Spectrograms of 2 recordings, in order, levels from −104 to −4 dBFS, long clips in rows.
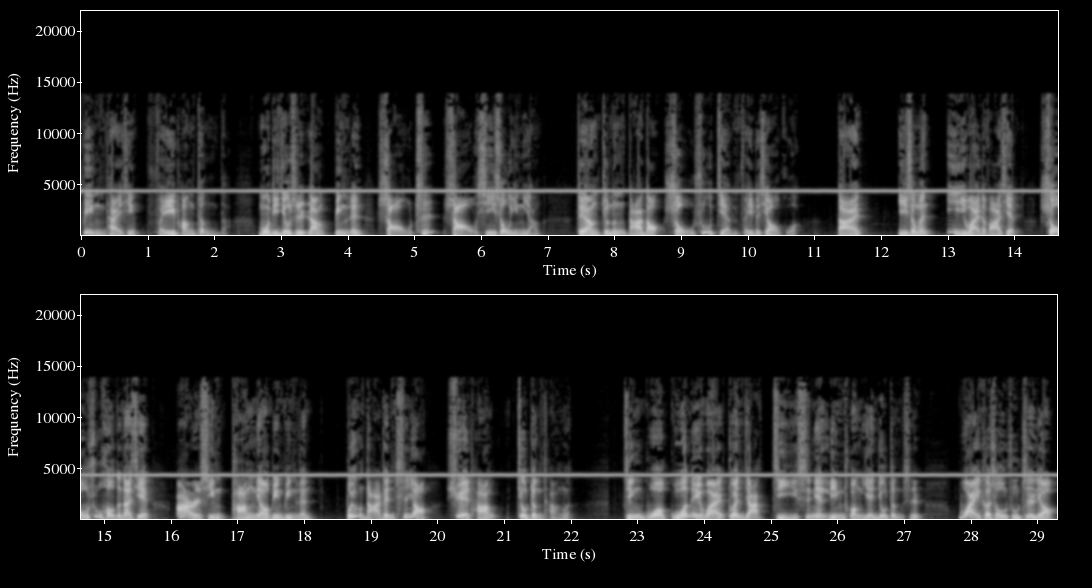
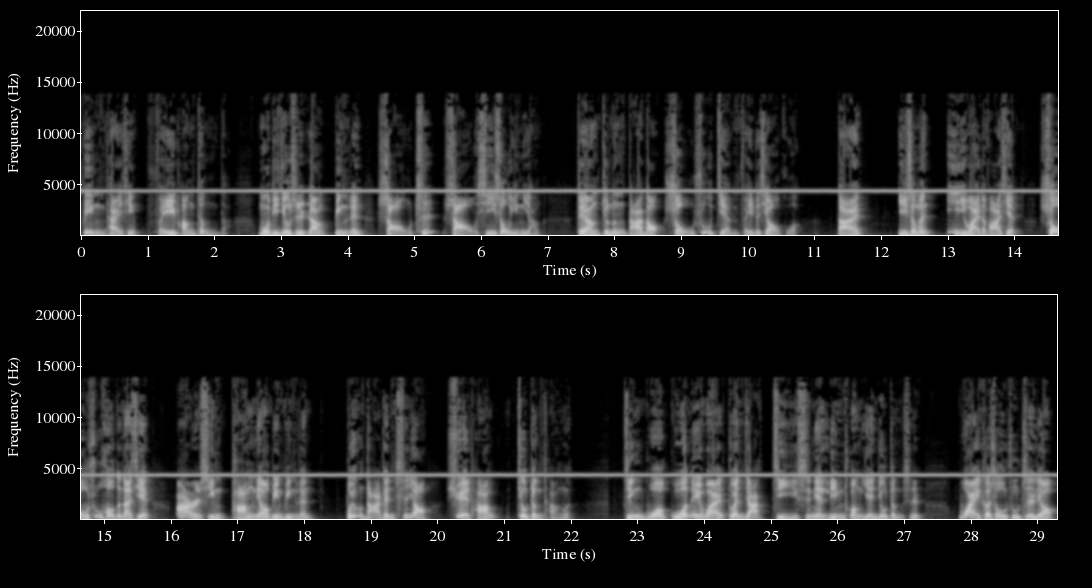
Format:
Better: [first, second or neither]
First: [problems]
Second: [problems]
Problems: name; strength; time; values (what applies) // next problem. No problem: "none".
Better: neither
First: high-pitched whine; loud; throughout; 4.5 kHz, 5 dB below the speech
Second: high-pitched whine; loud; throughout; 4.5 kHz, 5 dB below the speech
